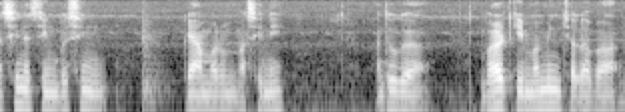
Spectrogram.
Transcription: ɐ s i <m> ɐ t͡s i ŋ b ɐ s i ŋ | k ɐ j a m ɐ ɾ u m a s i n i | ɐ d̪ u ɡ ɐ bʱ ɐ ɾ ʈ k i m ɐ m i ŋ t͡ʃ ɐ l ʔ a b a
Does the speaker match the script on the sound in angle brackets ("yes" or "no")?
no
